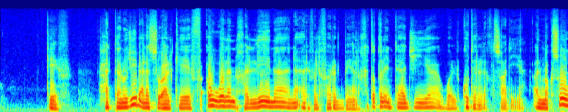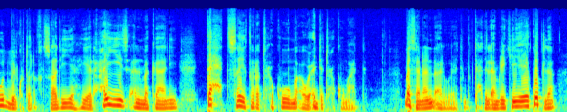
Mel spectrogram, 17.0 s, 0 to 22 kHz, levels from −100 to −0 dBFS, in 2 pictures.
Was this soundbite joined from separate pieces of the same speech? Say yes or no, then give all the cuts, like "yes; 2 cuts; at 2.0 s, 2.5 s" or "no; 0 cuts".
yes; 1 cut; at 7.9 s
